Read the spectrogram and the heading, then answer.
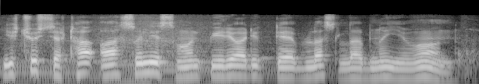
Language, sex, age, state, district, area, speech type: Kashmiri, male, 18-30, Jammu and Kashmir, Bandipora, rural, read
